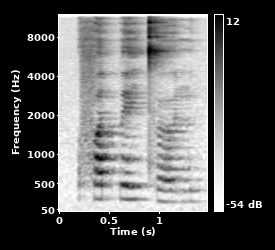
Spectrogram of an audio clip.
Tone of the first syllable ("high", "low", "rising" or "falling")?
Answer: high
